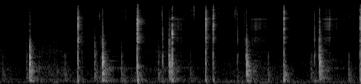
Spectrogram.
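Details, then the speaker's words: 1970 Honda SS125 engine, long-stored project opened up in a workshop at about one degree, oil pump turned by hand: crisp mechanical clicks about three a second, pumping noises, no grinding; oil pump sounds healthy and works properly. "That sounds healthy."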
